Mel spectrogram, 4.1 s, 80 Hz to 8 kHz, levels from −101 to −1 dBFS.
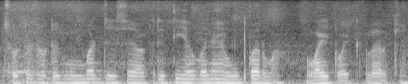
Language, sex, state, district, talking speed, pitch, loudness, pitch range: Chhattisgarhi, male, Chhattisgarh, Rajnandgaon, 160 wpm, 125 Hz, -17 LUFS, 120-130 Hz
